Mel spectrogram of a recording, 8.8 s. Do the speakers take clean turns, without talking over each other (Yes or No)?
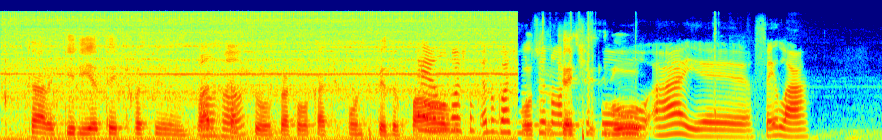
No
